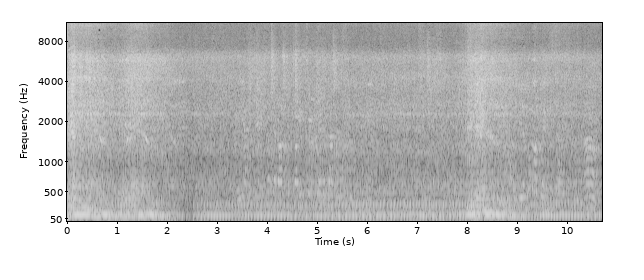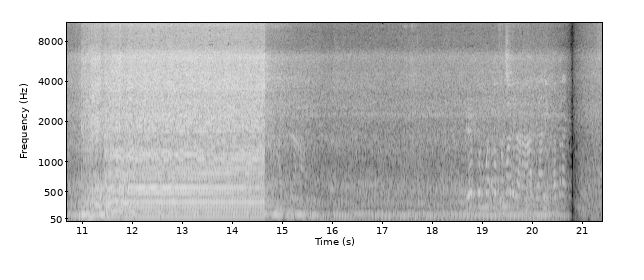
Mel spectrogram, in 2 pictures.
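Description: TVS Raider 125's single-cylinder four-stroke engine idling, then revved about eleven seconds in and held at high revs for about four seconds before dropping back to idle.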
